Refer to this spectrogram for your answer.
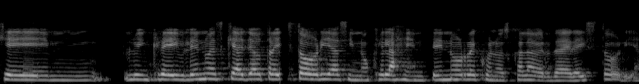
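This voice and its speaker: Hardly any pauses break up the speech. It moves at a fairly slow pace. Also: woman, fairly high pitch for a woman. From Colombia. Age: 30s. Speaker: participant in online history class, mother. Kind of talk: casual discussion contribution. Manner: halting, with restarts.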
